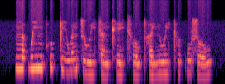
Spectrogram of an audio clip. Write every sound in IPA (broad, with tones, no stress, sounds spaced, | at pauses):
ŋ ɐ˥ p̚ w iː˥ ŋ kʷʰ ɐ˥ p̚ t̪ iː˨˧ w ɵ˥ n t͡s uː˨˧ j t͡s ɐ˨˥ ŋ kʰ e˨˧ j t͡sʰ o˨˥ w t̪ʰ ɐ˨˧ j n̪ uː˧ j t̪ʰ ʊ˨˥ k̚ o˧ w s o˨˥ w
